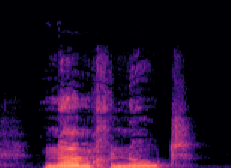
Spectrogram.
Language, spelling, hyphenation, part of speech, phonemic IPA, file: Dutch, naamgenoot, naam‧ge‧noot, noun, /ˈnaːm.ɣəˌnoːt/, Nl-naamgenoot.ogg
- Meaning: namesake (person who shares the same name)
